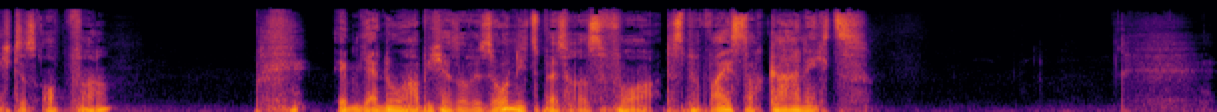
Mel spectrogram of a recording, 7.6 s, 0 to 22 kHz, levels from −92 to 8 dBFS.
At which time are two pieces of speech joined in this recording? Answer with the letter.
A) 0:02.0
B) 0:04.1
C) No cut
B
